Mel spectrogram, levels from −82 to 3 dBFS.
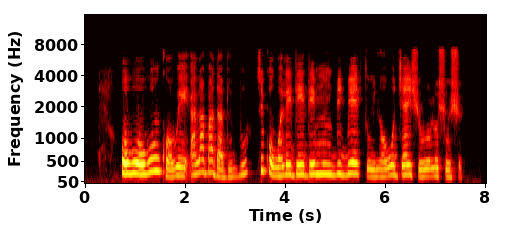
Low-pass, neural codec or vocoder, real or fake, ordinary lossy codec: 7.2 kHz; codec, 16 kHz, 2 kbps, FunCodec, trained on Chinese and English, 25 frames a second; fake; AAC, 48 kbps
